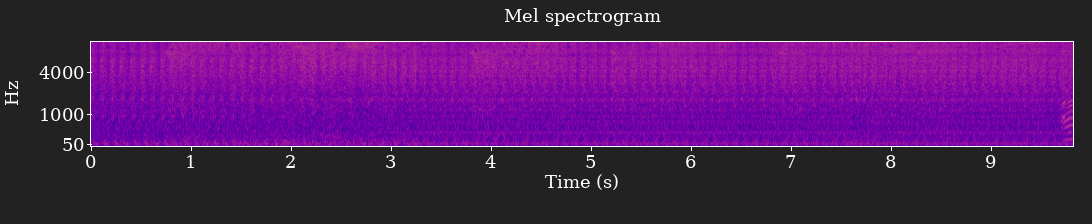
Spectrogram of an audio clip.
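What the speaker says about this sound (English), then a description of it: "You're shooting at me! Stop shooting at me!" Dense, sustained gunfire from a video game rattles on without pause, with machine-gun bursts layered over a steady engine-like rumble, loud and close.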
